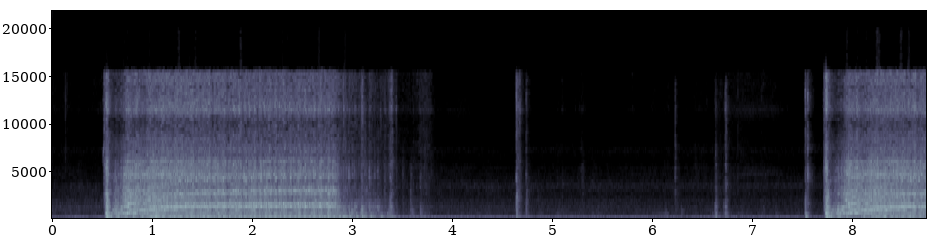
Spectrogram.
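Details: Husqvarna Z254 with a swapped engine and carburetor new a couple weeks earlier; spark confirmed. Steady starter whir about four cranks a second with no catch, then a few sharp pops; owner suspects flooding. A loose plug end was found afterward.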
